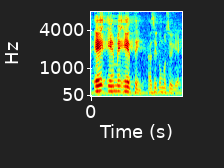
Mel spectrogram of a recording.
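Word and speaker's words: אמת: Emet. E-M-E-T. Así como se oye. Emet. Emet. M, así como M.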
